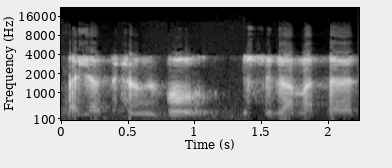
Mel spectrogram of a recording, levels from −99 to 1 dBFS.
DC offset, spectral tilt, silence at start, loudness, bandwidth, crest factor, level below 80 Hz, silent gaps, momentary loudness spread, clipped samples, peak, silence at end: under 0.1%; 1 dB/octave; 0.05 s; -17 LUFS; 11.5 kHz; 18 dB; -74 dBFS; none; 4 LU; under 0.1%; -2 dBFS; 0 s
